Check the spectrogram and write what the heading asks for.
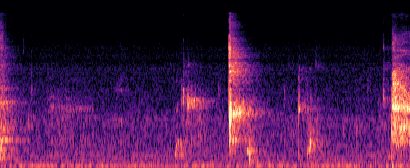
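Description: Quiet room tone broken by a few short breathy sounds from a person catching breath while chugging soda, the loudest about halfway through.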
